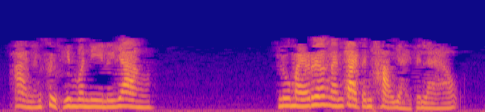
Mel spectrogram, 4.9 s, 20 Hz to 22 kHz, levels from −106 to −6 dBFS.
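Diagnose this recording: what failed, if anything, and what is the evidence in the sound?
Codec stage: the speech sounds like it went through transcoding between lossy codecs, likely a chain of low-bitrate encoders, leaving stacked artefacts and nothing above 5.8 kHz throughout.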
